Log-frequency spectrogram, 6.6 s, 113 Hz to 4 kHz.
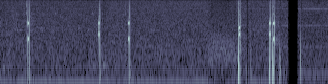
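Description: A series of short telephone keypad tones from dialing *6 to mute a phone on a conference call, about six or seven quick beeps spaced irregularly, some in fast pairs, heard over a faint steady line hum with no talking.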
